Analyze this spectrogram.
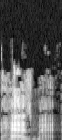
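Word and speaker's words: Khazmat: Why the fuck would you put a silent K in front of someone? For what? For what fucking earthly reason would it be K-H-A-Z-M-A-T and you pronounce it Hazmat?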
